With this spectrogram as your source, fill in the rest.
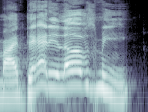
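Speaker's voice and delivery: put-on high-pitched, childish screaming. Retelling how someone lost it and started screaming: imitating someone screaming. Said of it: "he started screaming".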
